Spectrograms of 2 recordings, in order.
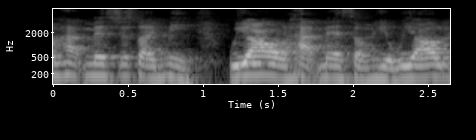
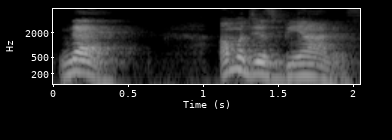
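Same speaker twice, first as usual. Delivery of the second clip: ordinary talk, nothing marked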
